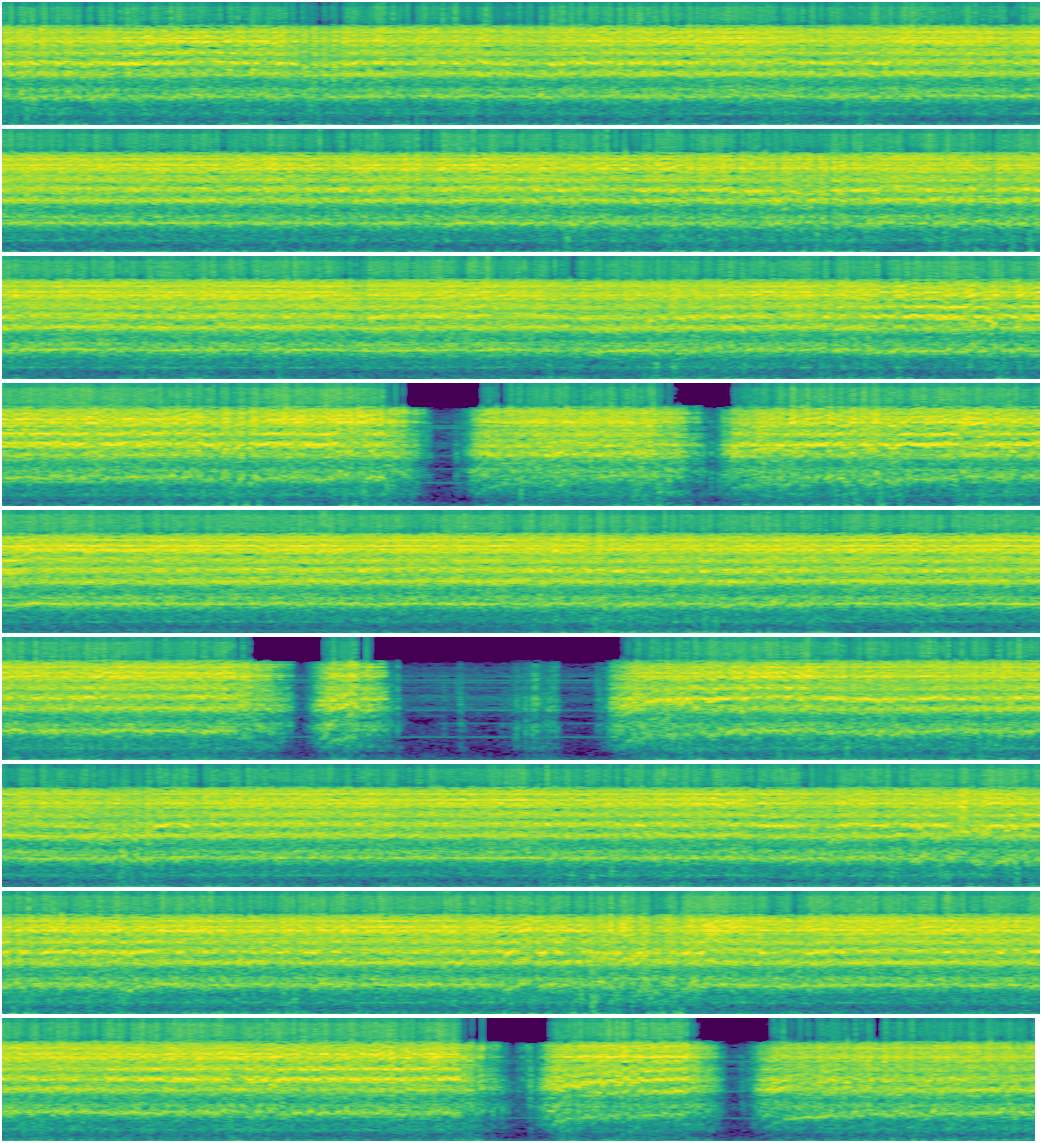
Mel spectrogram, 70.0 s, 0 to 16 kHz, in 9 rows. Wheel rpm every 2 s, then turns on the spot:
220, 230, 230, 230, 230, 230, 230, 230, 240, 230, 220, 210, 210, 130, 140, 210, 230, 230, 230, 240, 150, 30, 190, 220, 230, 230, 230, 230, 230, 220, 230, 230, 200, 130, 150.
none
